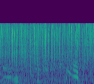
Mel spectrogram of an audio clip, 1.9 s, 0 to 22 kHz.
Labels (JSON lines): {"label": "biophony, cascading saw", "recorder": "SoundTrap 600 or HydroMoth"}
